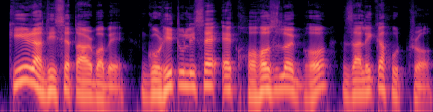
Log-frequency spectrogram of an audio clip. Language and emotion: Assamese, neutral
